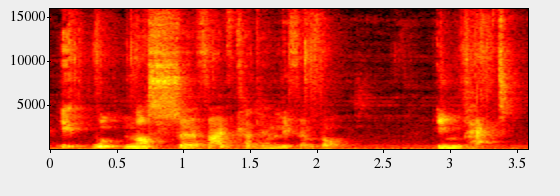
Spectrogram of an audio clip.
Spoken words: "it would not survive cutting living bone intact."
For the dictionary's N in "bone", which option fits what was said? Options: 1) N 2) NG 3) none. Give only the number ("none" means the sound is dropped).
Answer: 3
